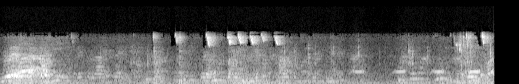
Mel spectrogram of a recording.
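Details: Saffron finch chick being fed, giving a run of short, high, sharp chirps in a quick cluster mid-clip and again near the end, over steady background talking and household noise.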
